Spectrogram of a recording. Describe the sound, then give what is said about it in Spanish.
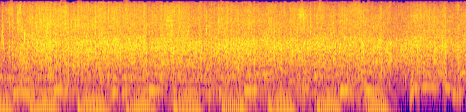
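Studio audience applause welcoming a guest onto a show: loud, dense, continuous clapping over a pulsing low beat. “Vamos a recibir con un gran aplauso a Juan Montiel.”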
